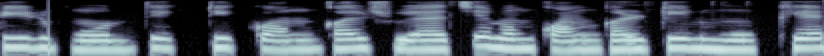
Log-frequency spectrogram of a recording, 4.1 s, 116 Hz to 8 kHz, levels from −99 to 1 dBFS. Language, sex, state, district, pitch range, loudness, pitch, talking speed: Bengali, female, West Bengal, Dakshin Dinajpur, 195-215 Hz, -18 LUFS, 205 Hz, 145 wpm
